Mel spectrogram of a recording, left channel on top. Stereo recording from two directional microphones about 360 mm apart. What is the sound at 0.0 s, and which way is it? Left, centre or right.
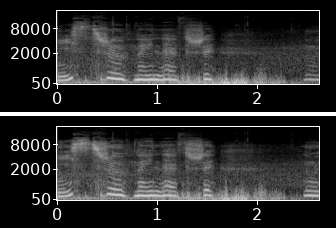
A woman's voice, centre.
